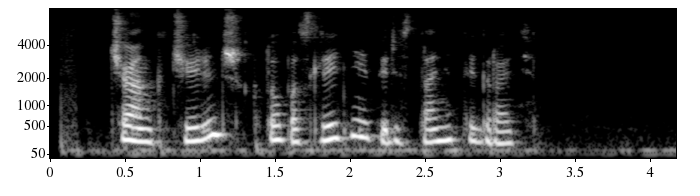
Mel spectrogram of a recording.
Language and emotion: Russian, neutral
